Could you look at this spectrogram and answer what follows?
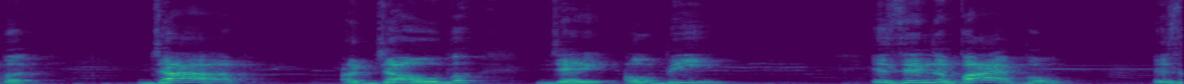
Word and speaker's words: Job: are not your indoctrination you go to your job but job Adobe j o b is in the Bible is a man who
